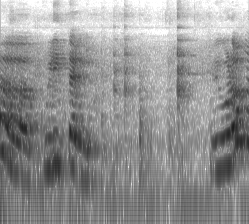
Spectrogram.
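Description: A few light clicks and knocks of crisp puris being picked out of a plastic bowl at the table, after a voice trails off at the start.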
